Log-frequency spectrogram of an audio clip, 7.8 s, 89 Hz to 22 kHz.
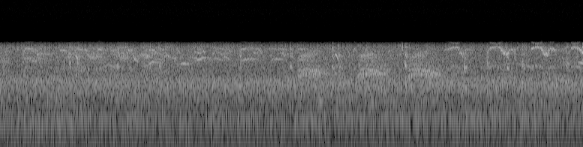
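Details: Roosting and nesting great cormorants at Lac de Maine near Angers, France, late March 2012: overlapping guttural, cawing croaks from many birds form a constant rough chorus, with a few louder harsh notes standing out midway.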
